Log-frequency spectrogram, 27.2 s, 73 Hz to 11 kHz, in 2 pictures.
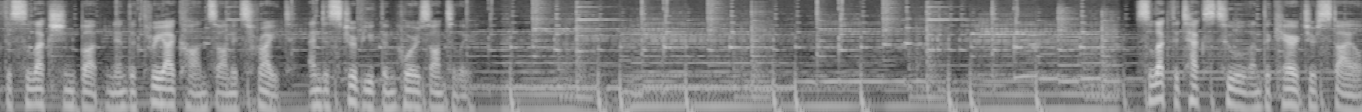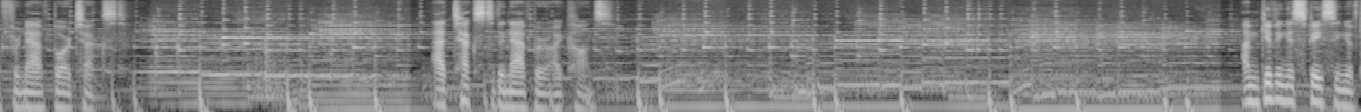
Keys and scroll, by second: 20.9-22.2 typing, 24.0 v, 26.6 Left, 26.8 Left.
